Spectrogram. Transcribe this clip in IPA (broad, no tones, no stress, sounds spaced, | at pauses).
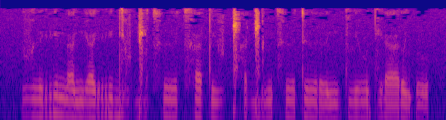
v ɨː rʲ ɨ n ɐː nʲ ɐː rʲ ɨ dʲ u v ɡ͡ǁ ɵ t͡sʰ ʉː t͡sʰ ɐ t i v ǁʰ ɐ ɡ͡ǁ ɨ n t͡sʰ ʉː t ʉː ɾ ʉː nʲ ɐ tʲ lʲ uː tʲ ʉ ɾ ɐː ɾ u lʲ ʔ u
